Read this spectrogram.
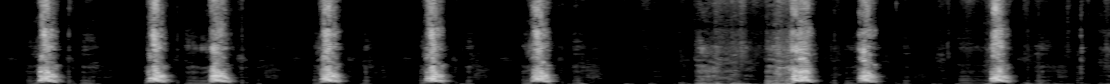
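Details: Golden Retriever Bis barking happily and nonstop while waiting indoors for a fish-sausage treat, alongside a calmer companion dog Kohaku. Ten sharp, loud barks come in uneven bursts about a second apart, with a brief rustling scuffle midway.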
